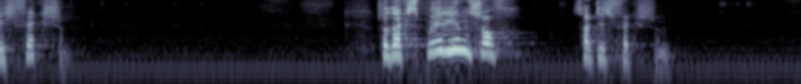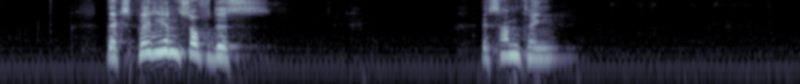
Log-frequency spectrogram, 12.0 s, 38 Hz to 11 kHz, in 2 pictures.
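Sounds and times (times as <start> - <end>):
marker pen writing on paper: 0.7 - 2.6, 10.5 - 12.0.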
